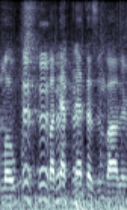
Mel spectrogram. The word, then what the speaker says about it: Lopes: Cuz sometimes people say Lopez instead of Lopes, but that that doesn't bother me.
